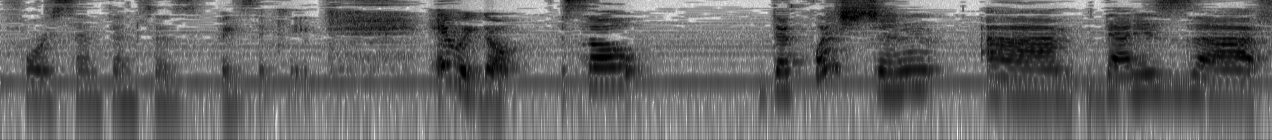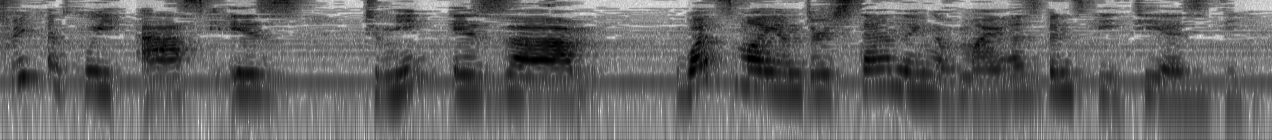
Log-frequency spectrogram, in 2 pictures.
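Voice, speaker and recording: Fairly slow and low-pitched, a woman with a French-Canadian accent speaks with very wide pitch swings while music plays in the background. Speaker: caregiver spouse of a veteran. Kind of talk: casual talk to camera.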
